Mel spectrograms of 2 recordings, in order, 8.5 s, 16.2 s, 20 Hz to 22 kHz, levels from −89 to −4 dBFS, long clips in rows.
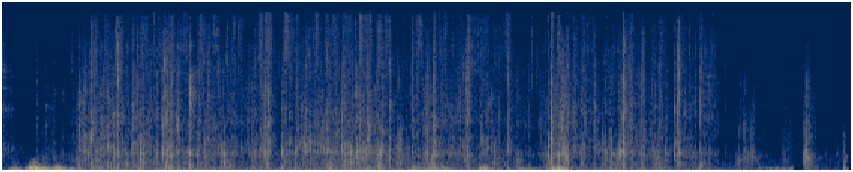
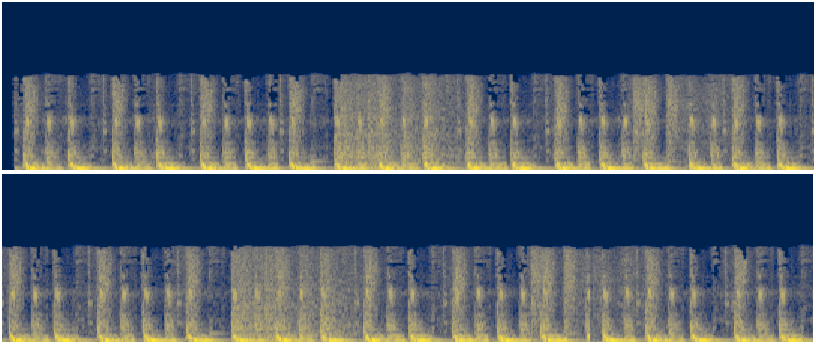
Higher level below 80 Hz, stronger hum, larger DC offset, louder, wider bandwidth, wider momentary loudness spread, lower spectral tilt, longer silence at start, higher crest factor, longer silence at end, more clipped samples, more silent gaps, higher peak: second, -42 dBFS vs -16 dBFS; neither; second, under 0.1% vs 1%; second, -46 LUFS vs -18 LUFS; first, 17 kHz vs 3.8 kHz; first, 12 LU vs 2 LU; second, -4.5 dB/octave vs -11 dB/octave; about the same, 0 s vs 0.1 s; first, 24 dB vs 12 dB; about the same, 0.05 s vs 0 s; neither; first, 7.91-8.00 s vs none; second, -14 dBFS vs -2 dBFS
